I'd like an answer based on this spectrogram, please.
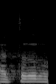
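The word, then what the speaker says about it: Ertuğrul: It’s correct pronunciation in Turkey language, is er-tu-rul ghazi because G is silent.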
